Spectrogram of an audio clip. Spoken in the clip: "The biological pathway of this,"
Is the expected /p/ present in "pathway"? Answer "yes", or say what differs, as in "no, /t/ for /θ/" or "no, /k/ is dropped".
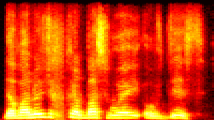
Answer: no, /b/ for /p/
